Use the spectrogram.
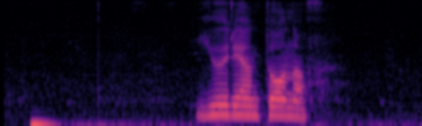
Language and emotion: Russian, neutral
